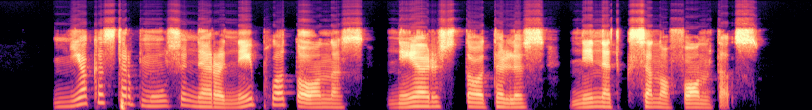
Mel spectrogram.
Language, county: Lithuanian, Vilnius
